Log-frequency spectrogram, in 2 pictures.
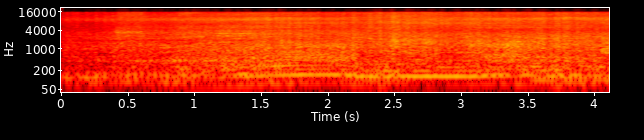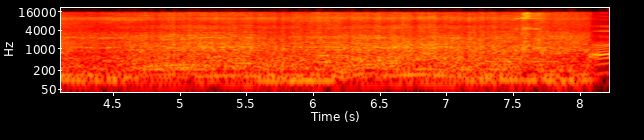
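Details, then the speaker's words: Yamaha Mio M3 125 scooter after replacing the piston (the engine had once run out of oil and the bore was worn), being revved with throttle blips: steady, even engine note, no hard knocking or rattle as before. Normal revving after repair. "halus ya mas bro kalau kita bandingkan sama kemarin ntar masih berisik sama suara motornya tidak ada suara ketukan yang keras seperti kemarin ya di sini sudah halus dan Alhamdulillah sudah normal lagi"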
